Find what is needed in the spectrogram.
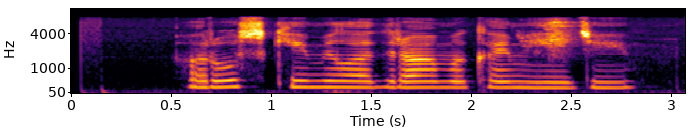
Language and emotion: Russian, neutral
